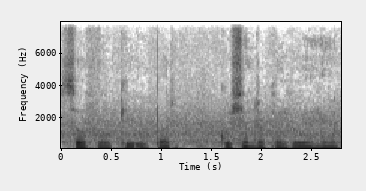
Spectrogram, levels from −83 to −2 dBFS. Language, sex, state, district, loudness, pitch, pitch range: Hindi, male, Punjab, Pathankot, -20 LUFS, 115 Hz, 110-120 Hz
